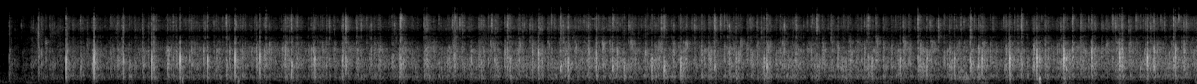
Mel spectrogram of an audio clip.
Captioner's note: applause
